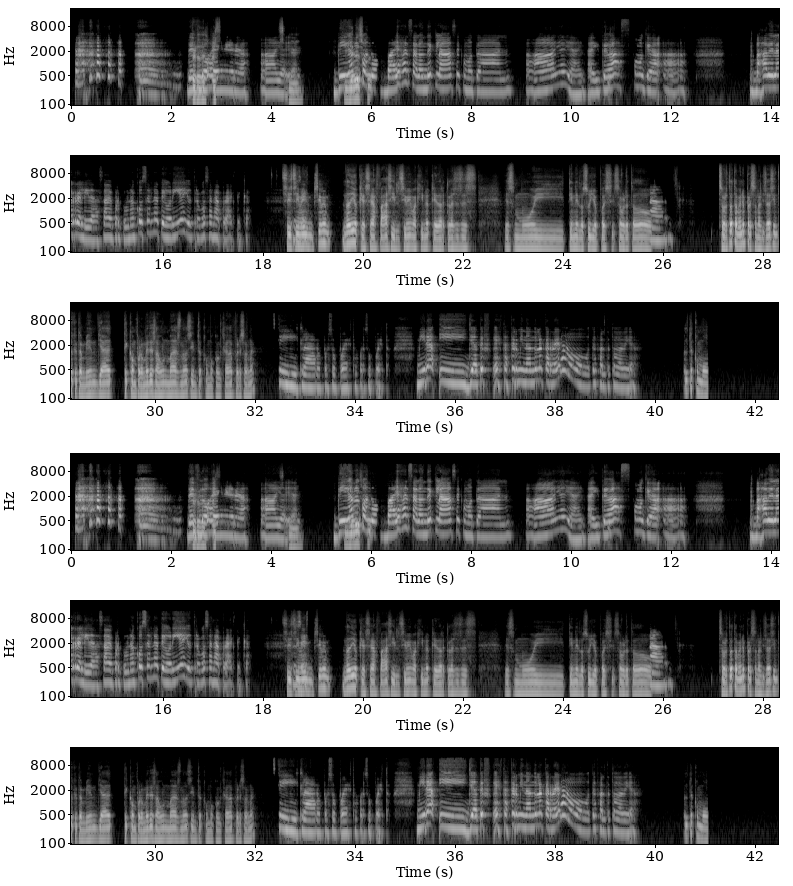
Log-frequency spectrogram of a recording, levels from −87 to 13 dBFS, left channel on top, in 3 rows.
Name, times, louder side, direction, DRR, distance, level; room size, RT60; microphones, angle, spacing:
voice 1, 0.1-4.6 5.3-8.8 9.1-12.3 12.6-13.0 13.6-17.7 18.6-18.9 25.7-26.2 32.5-39.6, right 3 dB, 30° right, 3.4 m, -24 dB
voice 2, 2.4-2.9 4.4-4.6 5.5-6.0 18.4-19.3 19.6-25.8 27.1-32.0 40.6-41.1, left 2 dB, 75° left, 1.2 m, -23 dB
head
